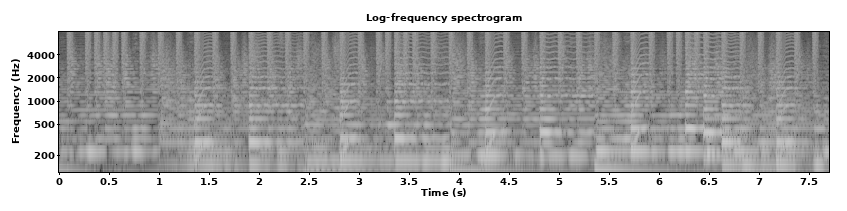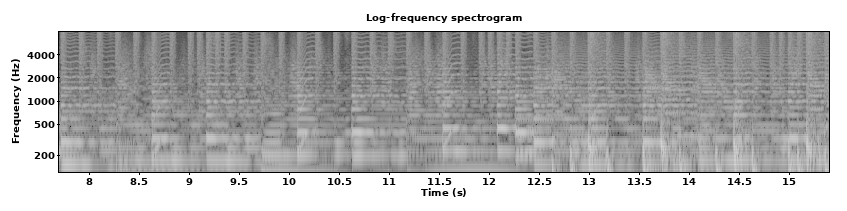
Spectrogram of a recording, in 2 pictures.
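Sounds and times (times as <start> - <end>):
instrumental music: 0.2 - 15.3.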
